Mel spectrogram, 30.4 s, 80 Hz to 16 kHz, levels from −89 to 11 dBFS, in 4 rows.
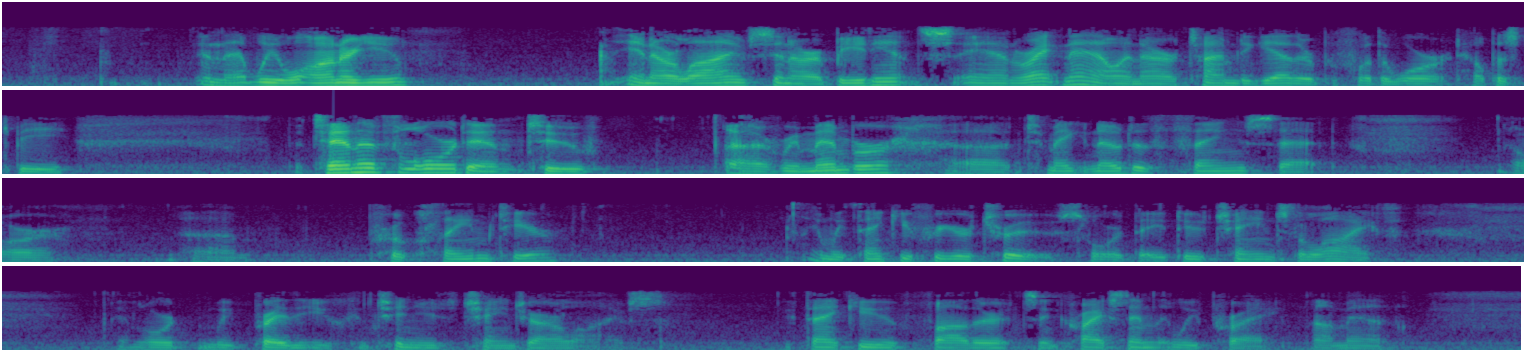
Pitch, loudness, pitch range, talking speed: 110 Hz, -25 LUFS, 100-120 Hz, 160 wpm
